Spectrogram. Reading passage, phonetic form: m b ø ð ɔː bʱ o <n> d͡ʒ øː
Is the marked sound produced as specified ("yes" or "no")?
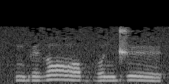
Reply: yes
